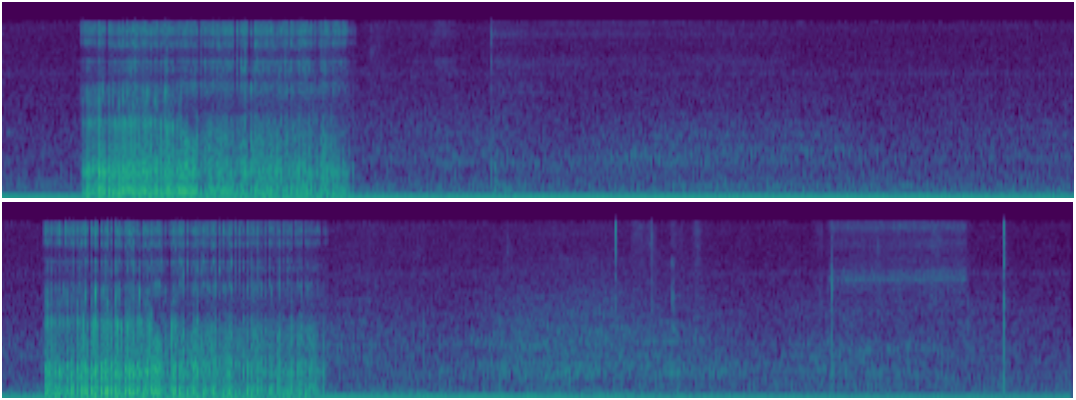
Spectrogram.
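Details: Sleeping pug lying on his back, giving two loud rasping snores several seconds apart, each lasting over a second, followed by softer wheezy breathing and faint clicks over a constant low hum.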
